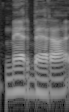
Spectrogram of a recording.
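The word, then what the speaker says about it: Meyerbeer: Asi nejhorší role, kterou všichni nenáviděli, ale všichni museli zpívat, je prorok Giacoma Meyerbeera. Já to vyslovuji francouzsky, ale možná byste raději chtěli německou výslovnost Meyerbeera.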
